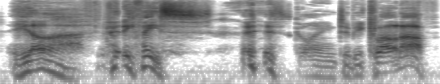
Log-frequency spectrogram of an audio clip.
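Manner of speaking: rough-edged rasping voice throughout. The narrator voices a clawing female enemy threatening the party: raspy voice. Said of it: "her voice is going to kind of take on a, a, a raspy tone".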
